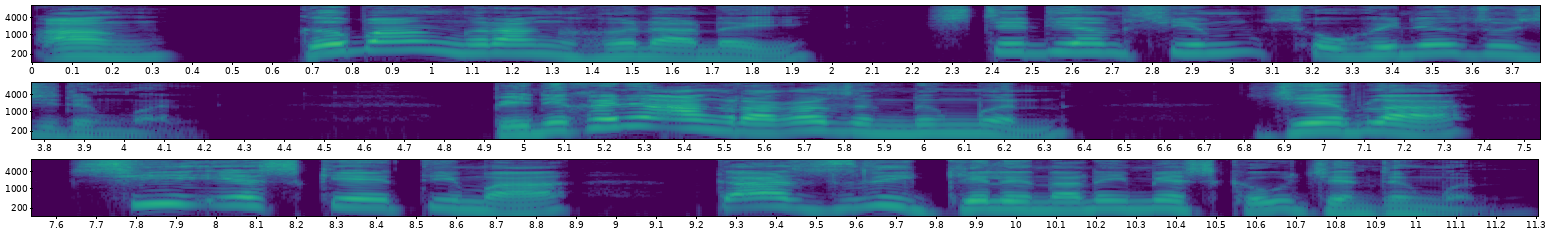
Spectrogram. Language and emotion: Bodo, angry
